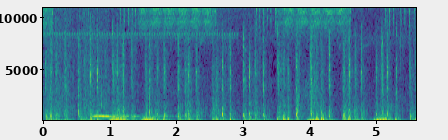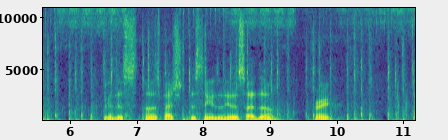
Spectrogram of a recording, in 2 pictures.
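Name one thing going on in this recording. Horse hooves thud steadily on grass.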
